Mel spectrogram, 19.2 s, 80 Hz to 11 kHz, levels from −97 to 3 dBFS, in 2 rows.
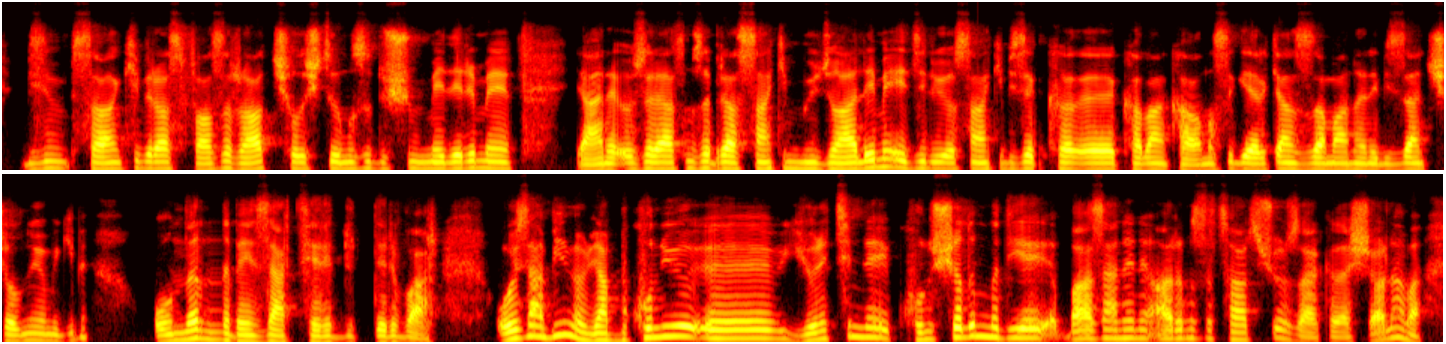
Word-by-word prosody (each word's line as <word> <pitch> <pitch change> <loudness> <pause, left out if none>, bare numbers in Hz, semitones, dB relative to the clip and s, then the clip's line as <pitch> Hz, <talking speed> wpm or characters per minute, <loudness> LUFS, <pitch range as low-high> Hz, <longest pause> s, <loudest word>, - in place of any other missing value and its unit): bizim 125 +3 -7
sanki 120 +1 0
biraz 125 -1 +1
fazla 110 +4 -1
rahat 115 +2 +3
çalıştığımızı 120 0 -2
düşünmeleri 120 +2 0
mi 125 -2 0 0.4
yani 105 +2 +2
özel 120 +3 0
hayatımıza 120 +2 +3
biraz 120 -2 +5
sanki 125 0 -2
müdahale 120 +1 +3
mi 155 - -1
ediliyor 125 -4 -1
sanki 115 -1 -3
bize 120 +2 0
ka 120 -2 +2
eee, 115 0 +5
kalan 115 -1 0
kalması 105 +4 -2
gereken 115 0 +2
zaman, 110 0 +1
hani, 110 -1 -3
bizden 115 +2 0
çalınıyor 125 +2 -1
mu 120 - -5
gibi 180 +11 -13 0.4
onların 140 +6 +1
da 130 - -2
benzer 110 -1 +2
tereddütleri 105 0 -4
var. - - 0 0.4
O - - +5
yüzden 180 +4 +2
bilmiyorum, 210 - 0
yani, 130 -3 +3
"Bu 135 - -8
konuyu, 195 +3 +2
eee, 165 0 +3 0.2
yönetimle 170 - -2
konuşalım 185 +8 +1
mı?" 185 -3 -1
diye 175 0 +1
bazen 170 - +2
hani, 165 -1 -5
aramızda 165 -1 -2
tartışıyoruz 140 0 -4
arkadaşlarla 95 0 -2
ama - - -2
125 Hz, 160 wpm, -23 LUFS, 115-145 Hz, 0.4 s, biraz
